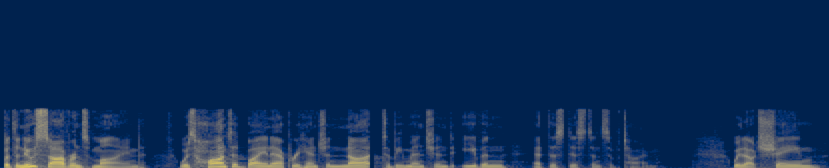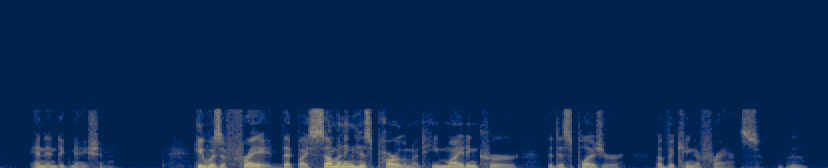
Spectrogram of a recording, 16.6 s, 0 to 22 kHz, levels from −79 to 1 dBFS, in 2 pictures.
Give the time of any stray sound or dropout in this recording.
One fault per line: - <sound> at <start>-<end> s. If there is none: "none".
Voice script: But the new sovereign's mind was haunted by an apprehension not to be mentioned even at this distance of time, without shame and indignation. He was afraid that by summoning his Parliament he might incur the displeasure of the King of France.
- dropout at 3.7-3.8 s
- breath at 16.1-16.4 s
